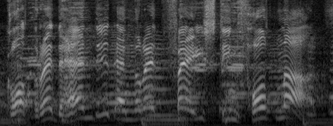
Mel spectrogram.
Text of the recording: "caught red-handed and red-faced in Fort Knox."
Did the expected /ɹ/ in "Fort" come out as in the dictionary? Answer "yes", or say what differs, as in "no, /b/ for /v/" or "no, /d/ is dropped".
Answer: no, /l/ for /ɹ/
